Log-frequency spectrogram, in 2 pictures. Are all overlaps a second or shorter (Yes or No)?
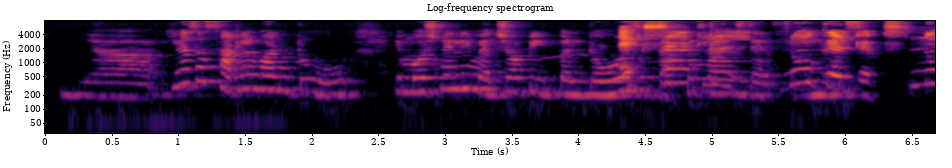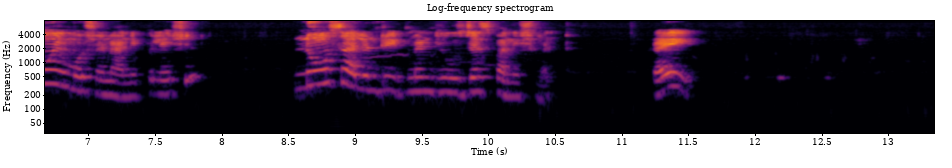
No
